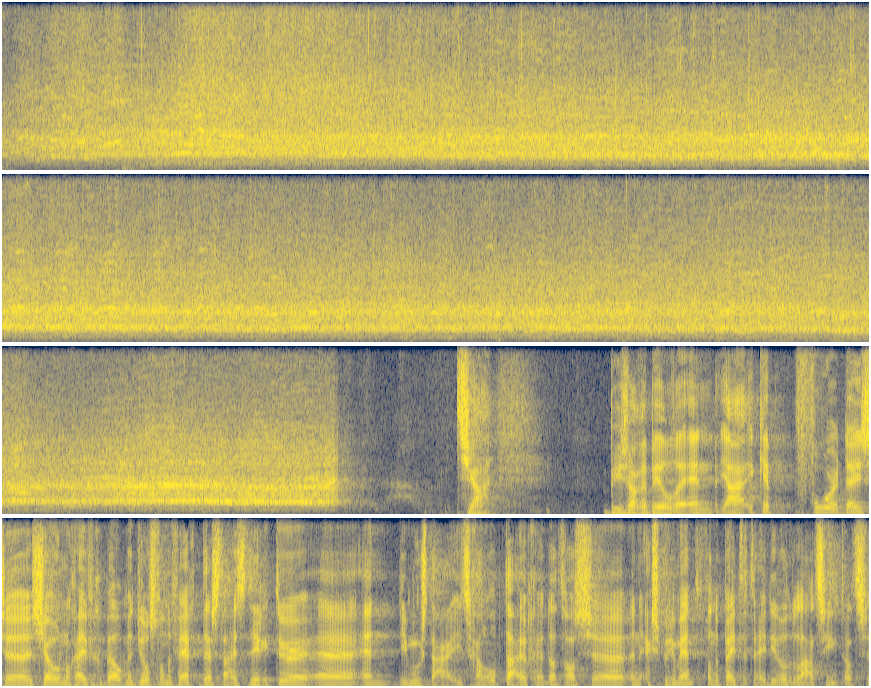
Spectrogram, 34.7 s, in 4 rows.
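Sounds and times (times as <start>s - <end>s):
football supporters cheering after a goal: 0.0s - 20.8s
speech: 22.0s - 22.5s, 23.4s - 34.6s.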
